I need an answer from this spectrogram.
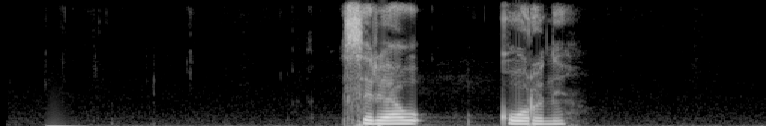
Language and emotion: Russian, neutral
